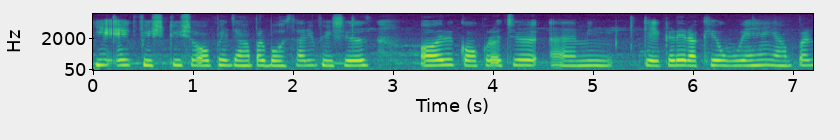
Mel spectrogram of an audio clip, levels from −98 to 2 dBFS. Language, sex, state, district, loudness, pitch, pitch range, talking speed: Hindi, female, Bihar, Purnia, -15 LUFS, 270 Hz, 260-280 Hz, 175 wpm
